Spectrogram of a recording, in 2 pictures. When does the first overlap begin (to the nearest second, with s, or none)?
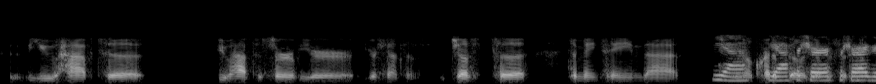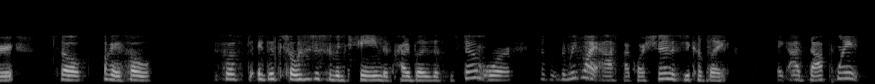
7 s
